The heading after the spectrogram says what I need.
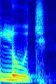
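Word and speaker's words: lose: तो वहाँ पे ना लॉ, लूज, इसको भले ही लिखते लॉस है, लेकिन प्रोनाउंस क्या करेंगे, लूज।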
